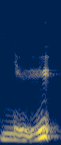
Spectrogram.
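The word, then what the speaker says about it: 女: And the character of a woman pronounced as nu.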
